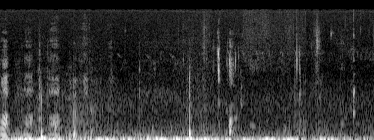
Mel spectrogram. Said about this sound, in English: That crunching you hear, you have to give one to Cash, that's big donkey jaws munching on a horse treat.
